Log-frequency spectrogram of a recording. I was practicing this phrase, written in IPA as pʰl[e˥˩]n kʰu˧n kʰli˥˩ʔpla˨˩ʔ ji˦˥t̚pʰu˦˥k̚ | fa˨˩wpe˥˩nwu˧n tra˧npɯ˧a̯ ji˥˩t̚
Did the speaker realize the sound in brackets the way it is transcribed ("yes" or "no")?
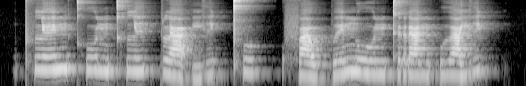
yes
